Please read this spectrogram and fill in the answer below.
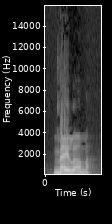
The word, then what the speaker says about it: malum: In Latin Christianity, malum, M long A, L-U-M, means evil. Malum. Uh-huh, malum, right? The word for apple in Latin with a short A is malum.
